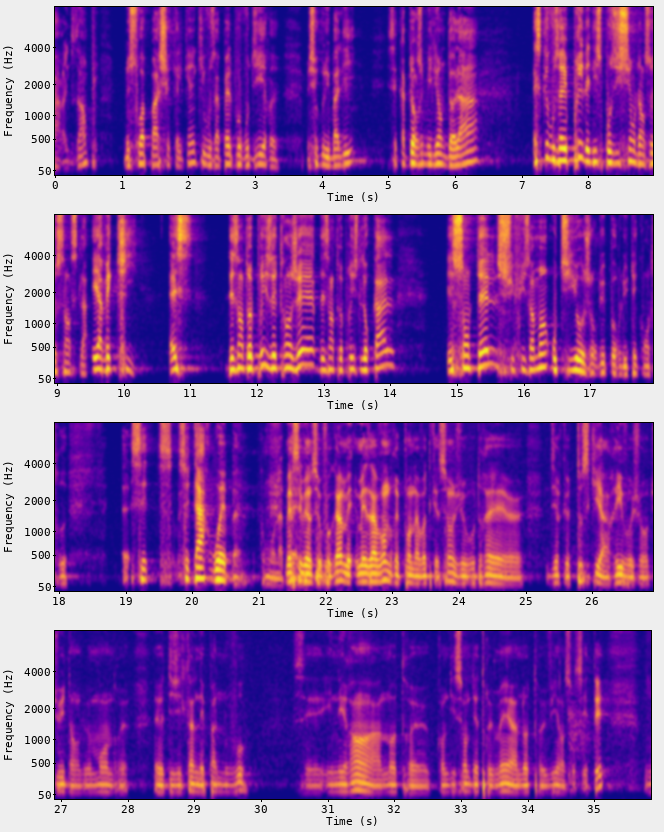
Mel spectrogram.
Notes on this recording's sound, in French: Ce débat a été enregistré à Abidjan dans le cadre de la 3ème édition du Cyber Africa Forum.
